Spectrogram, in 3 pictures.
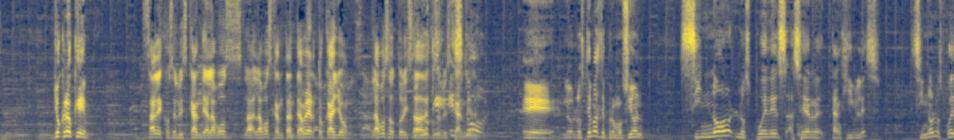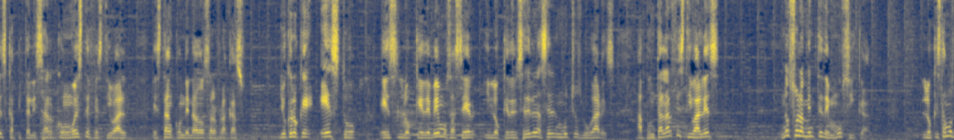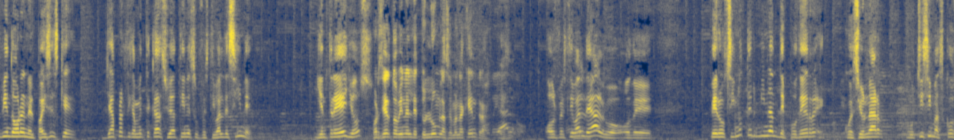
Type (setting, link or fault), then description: setting, busy venue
